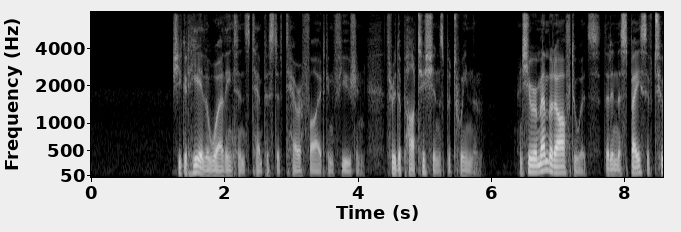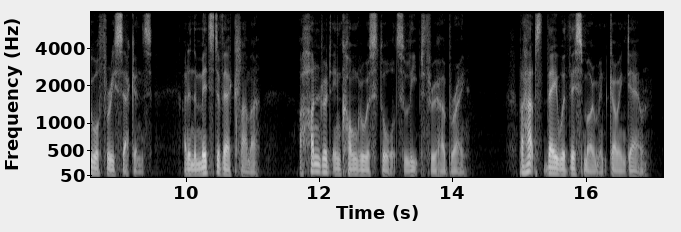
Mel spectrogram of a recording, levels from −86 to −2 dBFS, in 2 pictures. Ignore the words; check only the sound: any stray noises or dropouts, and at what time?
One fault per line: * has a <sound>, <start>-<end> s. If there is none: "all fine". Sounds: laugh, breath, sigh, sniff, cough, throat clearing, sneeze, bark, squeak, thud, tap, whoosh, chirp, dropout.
all fine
